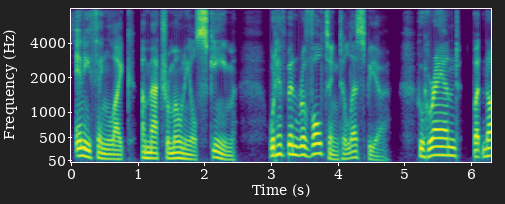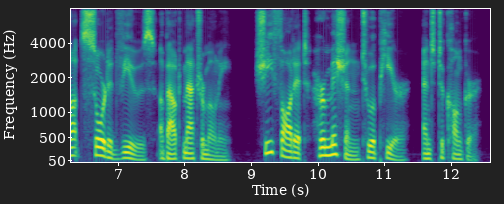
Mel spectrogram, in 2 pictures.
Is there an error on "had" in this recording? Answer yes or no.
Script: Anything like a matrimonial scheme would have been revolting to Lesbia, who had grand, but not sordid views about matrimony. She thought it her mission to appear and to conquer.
yes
